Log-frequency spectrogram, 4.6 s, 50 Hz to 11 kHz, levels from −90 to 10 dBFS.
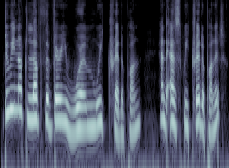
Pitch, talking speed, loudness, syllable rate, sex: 210 Hz, 210 wpm, -17 LUFS, 4.8 syllables/s, female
